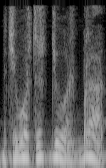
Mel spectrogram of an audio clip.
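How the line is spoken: Hoarse, coughing man. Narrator (Russian): мужик хрипло закашлялся

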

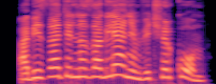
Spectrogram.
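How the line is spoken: Cheerful shout. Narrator (Russian): весело выкрикнул аналитик

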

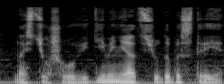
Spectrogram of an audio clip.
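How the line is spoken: Whispering close in ear. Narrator (Russian): стал шептать ей в самое ухо

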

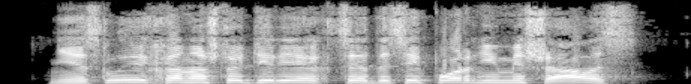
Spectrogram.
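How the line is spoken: Shouting. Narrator (Russian): кричали из соседней ложи

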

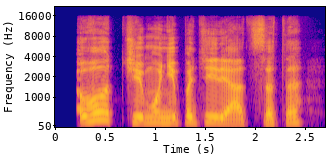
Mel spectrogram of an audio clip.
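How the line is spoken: Laughing. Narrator (Russian): смеялась Нюша

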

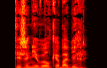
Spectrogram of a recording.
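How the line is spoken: Giggling girl. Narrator (Russian): хихикнула подружка

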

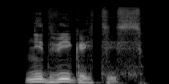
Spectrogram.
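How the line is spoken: Sepulchral warning voice. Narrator (Russian): загробным голосом предупредил

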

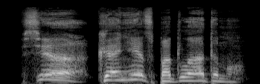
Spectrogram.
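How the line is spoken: Hoarse voice. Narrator (Russian): хриплый голос

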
